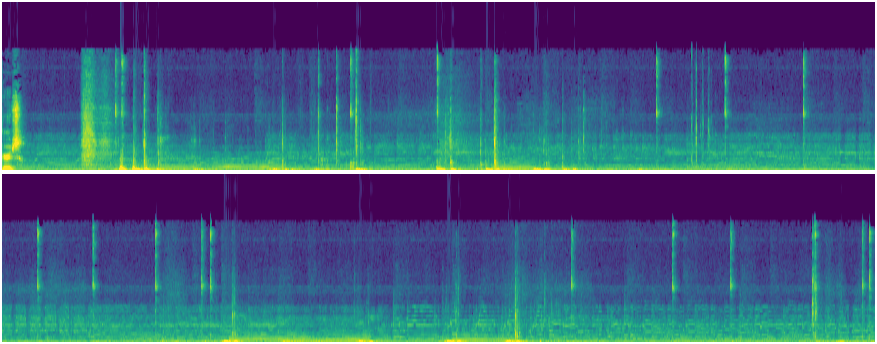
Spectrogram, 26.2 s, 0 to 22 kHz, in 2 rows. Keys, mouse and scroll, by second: 1.8-3.6 drag, 3.6 space, 4.3 space, 5.2-6.6 drag, 7.2 space, 8.0 space, 9.8-10.9 drag, 12.0-13.7 drag, 14.4-15.5 drag, 16.1 click, 16.3 space, 18.5 space, 20.7 space, 21.6-23.2 drag, 24.0-25.4 drag, 26.1-26.2 drag.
